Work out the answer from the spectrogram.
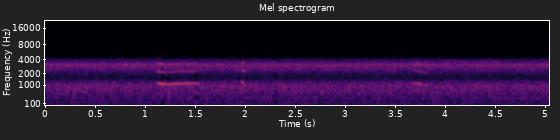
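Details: Female eagle whining on the nest at Big Bear during the morning switch on 14 April 2019, as the male lands and takes over incubation while an eaglet hatches; a brief thin whistled whine, then a fainter one, over steady hiss.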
